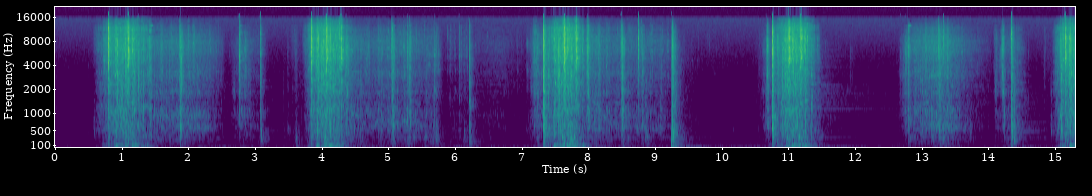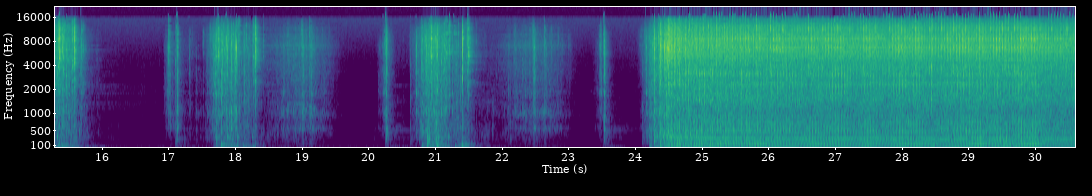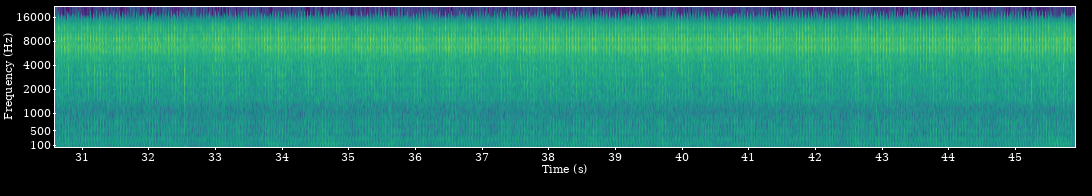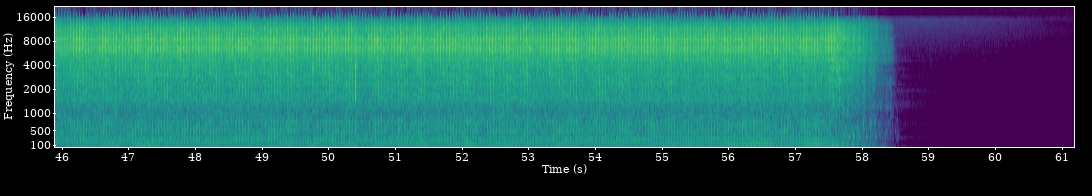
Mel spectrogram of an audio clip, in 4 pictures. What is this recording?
mower with failed start
Small mower being started, run and stopped.
lawn-mower, sputter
